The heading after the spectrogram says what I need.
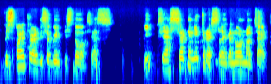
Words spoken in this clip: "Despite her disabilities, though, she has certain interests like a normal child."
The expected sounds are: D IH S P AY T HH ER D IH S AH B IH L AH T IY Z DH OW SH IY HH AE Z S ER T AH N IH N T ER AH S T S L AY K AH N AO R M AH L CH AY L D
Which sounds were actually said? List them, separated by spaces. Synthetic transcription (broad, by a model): D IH S P AY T HH ER D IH S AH B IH L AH T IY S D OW SH IY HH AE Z SH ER T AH N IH N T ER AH S T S L AY K AH N AO R M AH L CH AY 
